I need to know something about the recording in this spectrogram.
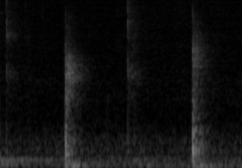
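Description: Sharp finger snaps, two clear ones about a second and a quarter apart with a fainter one between, in a quiet gap as a low double bass note dies away.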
